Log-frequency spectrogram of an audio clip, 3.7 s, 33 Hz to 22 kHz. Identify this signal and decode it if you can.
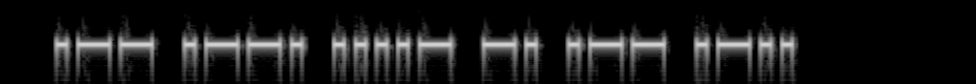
Morse code, heard as a keyed tone, about 29 wpm, 700 Hz. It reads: WP4NWL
